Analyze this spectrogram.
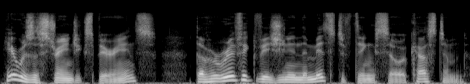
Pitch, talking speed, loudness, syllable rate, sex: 115 Hz, 180 wpm, -18 LUFS, 6.1 syllables/s, male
